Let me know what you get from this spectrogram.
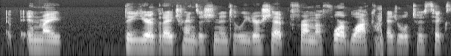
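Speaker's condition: No condition

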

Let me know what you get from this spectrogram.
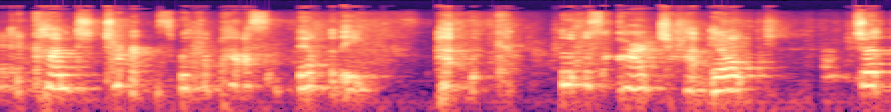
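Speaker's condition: Spasmodic dysphonia; trouble speaking during talk

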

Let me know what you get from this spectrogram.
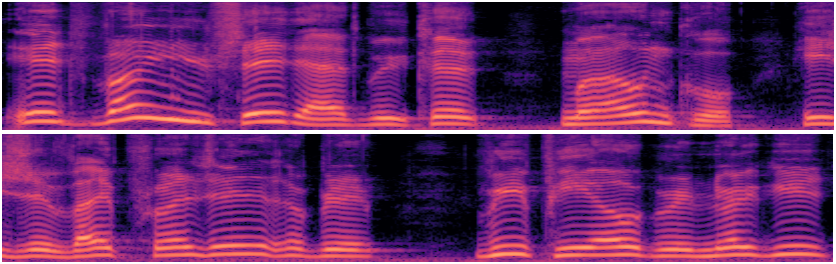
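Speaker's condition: Cerebral palsy

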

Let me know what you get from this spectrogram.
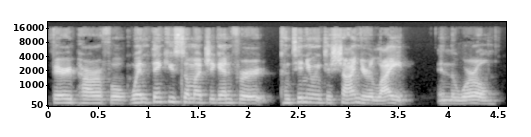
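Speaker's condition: No condition

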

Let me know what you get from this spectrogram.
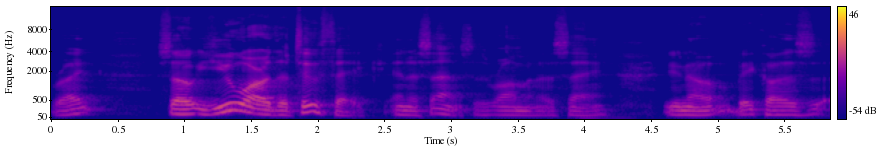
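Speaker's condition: No condition

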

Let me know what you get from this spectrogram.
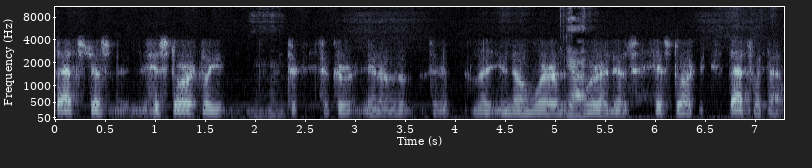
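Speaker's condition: Parkinson's disease

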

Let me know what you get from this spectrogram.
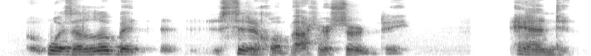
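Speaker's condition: Primary lateral sclerosis, mild; upper motor neuron, asymmetric left side, two cervical laminectomies, ALS clinic care; mild dysarthria, afternoon voice fatigue for 3-4 years, voice worsening, starting difficulty swallowing liquids

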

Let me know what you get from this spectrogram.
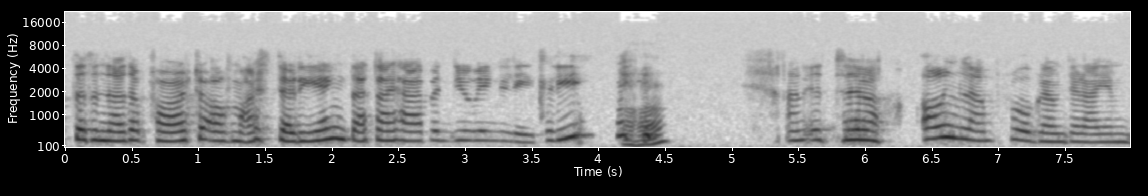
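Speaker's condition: Down syndrome

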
